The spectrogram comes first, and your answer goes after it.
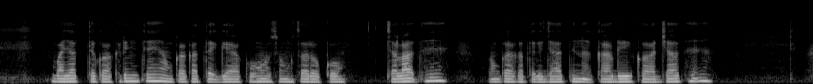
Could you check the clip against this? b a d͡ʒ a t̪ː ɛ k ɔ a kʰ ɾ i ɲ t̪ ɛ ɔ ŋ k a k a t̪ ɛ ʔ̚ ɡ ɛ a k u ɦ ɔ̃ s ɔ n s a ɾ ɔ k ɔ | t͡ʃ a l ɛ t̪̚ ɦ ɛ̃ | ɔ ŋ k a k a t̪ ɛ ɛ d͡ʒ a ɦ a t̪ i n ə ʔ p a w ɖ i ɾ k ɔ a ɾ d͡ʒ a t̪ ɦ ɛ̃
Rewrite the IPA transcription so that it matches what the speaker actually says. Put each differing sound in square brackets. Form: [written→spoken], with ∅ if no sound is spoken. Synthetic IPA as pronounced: b a d͡ʒ a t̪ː ɛ k ɔ a kʰ ɾ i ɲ t̪ ɛ ɔ ŋ k a k a t̪ ɛ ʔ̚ ɡ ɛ a k [u→ɔ] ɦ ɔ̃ s ɔ [n→ŋ] s a ɾ ɔ k ɔ | t͡ʃ a l [ɛ→a] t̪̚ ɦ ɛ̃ | ɔ ŋ k a k a t̪ ɛ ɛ d͡ʒ a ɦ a t̪ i n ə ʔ [p→k] a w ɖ i ɾ k ɔ a ɾ d͡ʒ a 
